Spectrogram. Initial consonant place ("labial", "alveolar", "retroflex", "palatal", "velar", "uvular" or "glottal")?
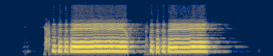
velar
